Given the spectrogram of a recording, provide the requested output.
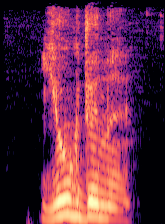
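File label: "югдыны", Komi, male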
